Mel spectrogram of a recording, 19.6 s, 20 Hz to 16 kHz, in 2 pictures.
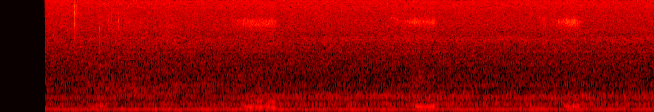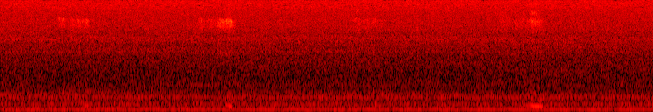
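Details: Sleeping, dreaming cat snoring: soft, regular snoring puffs about 28 a minute over a steady background hum.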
